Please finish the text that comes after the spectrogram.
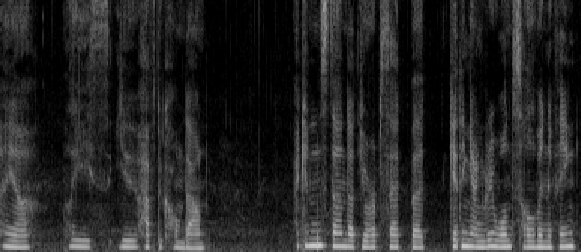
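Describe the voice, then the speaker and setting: A woman's voice: mid-range voice, fairly even intonation, warm tone, lightly acted. A woman playing a teasing, self-assured and soothing Norse goddess in an ASMR roleplay audio drama. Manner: teasing, chuckling, unhurried.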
